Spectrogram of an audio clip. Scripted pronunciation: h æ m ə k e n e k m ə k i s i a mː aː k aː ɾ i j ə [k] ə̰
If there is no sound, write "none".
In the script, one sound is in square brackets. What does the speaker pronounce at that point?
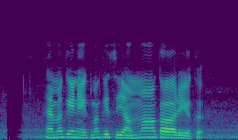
k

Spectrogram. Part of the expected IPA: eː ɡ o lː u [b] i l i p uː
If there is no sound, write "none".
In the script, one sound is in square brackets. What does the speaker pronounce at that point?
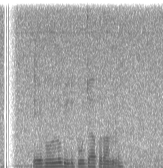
b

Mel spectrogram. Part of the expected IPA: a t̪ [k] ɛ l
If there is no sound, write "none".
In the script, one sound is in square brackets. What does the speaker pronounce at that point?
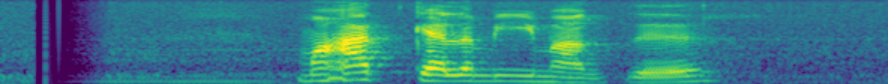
k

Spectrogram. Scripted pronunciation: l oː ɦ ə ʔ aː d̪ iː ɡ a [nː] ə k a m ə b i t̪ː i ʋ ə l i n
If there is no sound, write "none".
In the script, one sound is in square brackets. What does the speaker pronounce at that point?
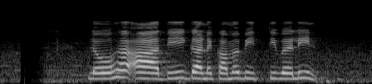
n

